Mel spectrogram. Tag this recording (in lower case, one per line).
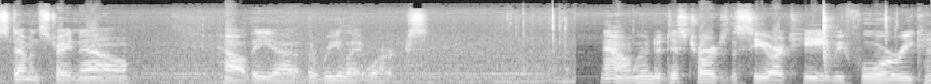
speech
